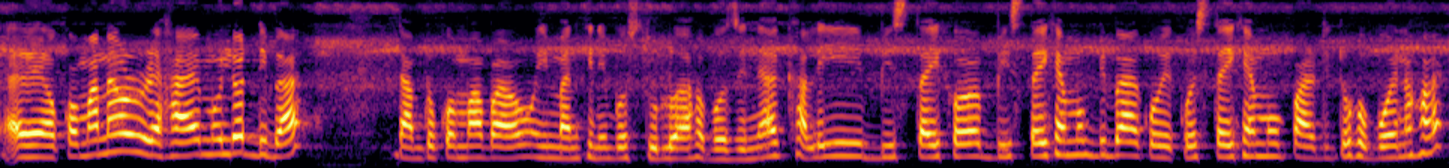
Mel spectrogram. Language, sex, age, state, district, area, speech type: Assamese, female, 45-60, Assam, Golaghat, rural, spontaneous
